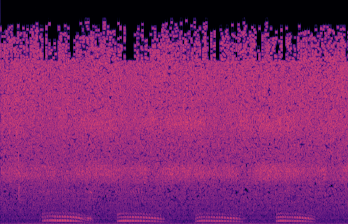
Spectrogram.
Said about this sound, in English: Pigeons found a way to the chicken yard quite often.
